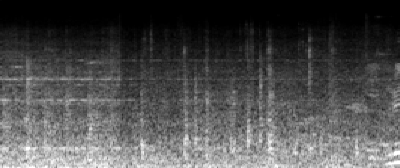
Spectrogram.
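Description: Steady low rumble and clatter of machinery and rail noise in an underground metro station, with a few faint high tones over it.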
